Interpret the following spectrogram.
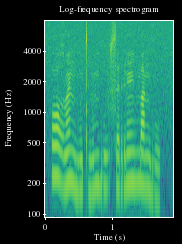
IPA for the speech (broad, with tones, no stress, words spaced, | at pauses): ɔ˦˨ ʁɛ̃˦˨ŋɡũ˨t ɡə̃˦ mbu˧vsə˧rẽ˦i̯ ma˦ŋɡu˨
